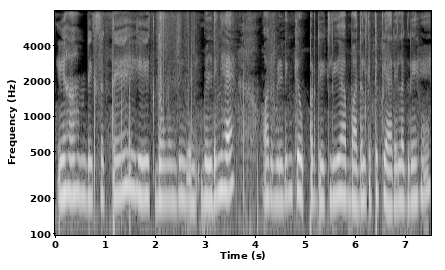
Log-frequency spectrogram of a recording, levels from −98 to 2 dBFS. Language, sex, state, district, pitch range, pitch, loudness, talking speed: Hindi, female, Rajasthan, Jaipur, 195-215 Hz, 205 Hz, -20 LUFS, 200 wpm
